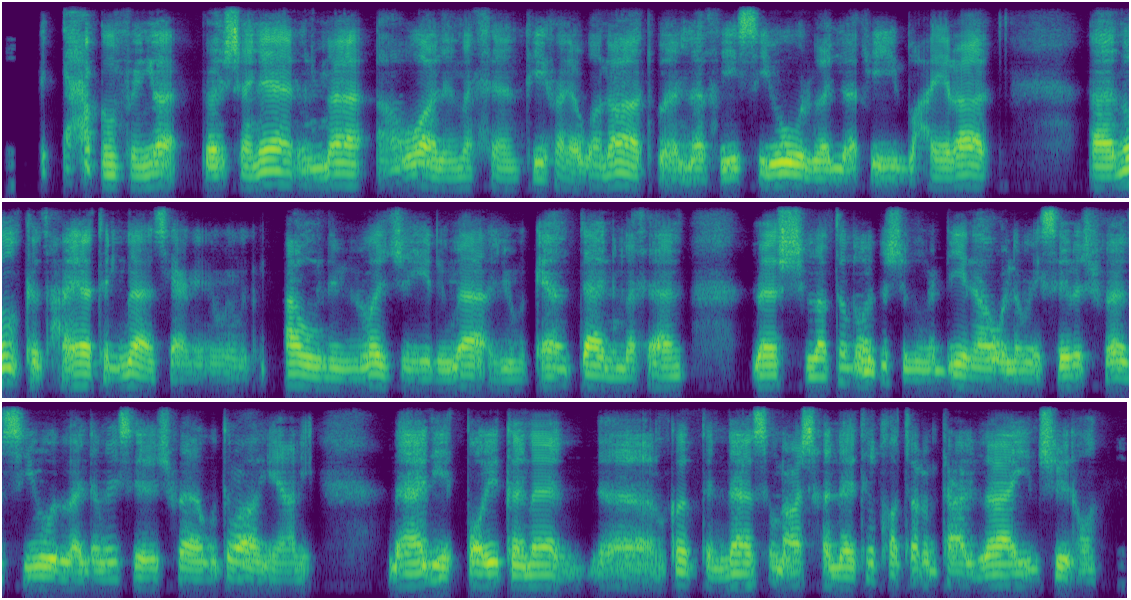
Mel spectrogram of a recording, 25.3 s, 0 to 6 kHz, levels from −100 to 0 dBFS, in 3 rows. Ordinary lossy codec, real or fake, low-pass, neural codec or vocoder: none; fake; 5.4 kHz; codec, 24 kHz, 0.9 kbps, WavTokenizer, medium music audio release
